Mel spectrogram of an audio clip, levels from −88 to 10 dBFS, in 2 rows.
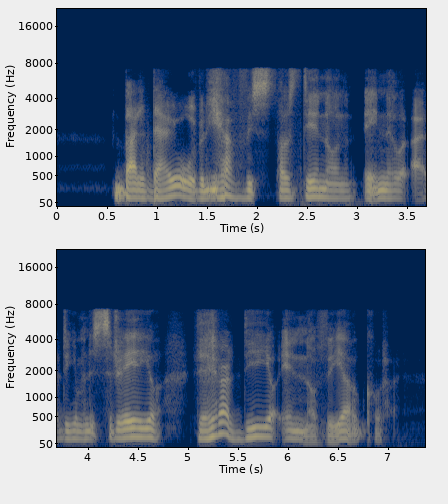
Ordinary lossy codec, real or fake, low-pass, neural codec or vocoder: MP3, 64 kbps; fake; 7.2 kHz; codec, 16 kHz in and 24 kHz out, 0.4 kbps, LongCat-Audio-Codec, four codebook decoder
